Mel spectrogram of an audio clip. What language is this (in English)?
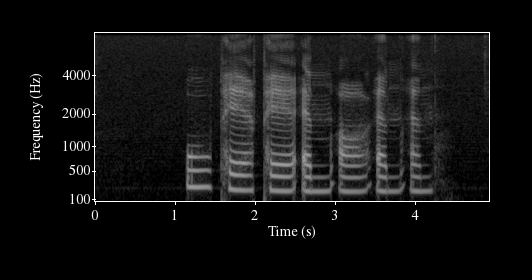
Norwegian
